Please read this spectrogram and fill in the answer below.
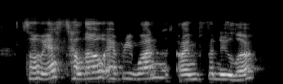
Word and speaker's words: Fionnuala: asked hello everyone I'm vanilla I don't mind if you mispronounce my name but I know some people like to get it right so I'll say it again vanilla I'm a lecturer at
